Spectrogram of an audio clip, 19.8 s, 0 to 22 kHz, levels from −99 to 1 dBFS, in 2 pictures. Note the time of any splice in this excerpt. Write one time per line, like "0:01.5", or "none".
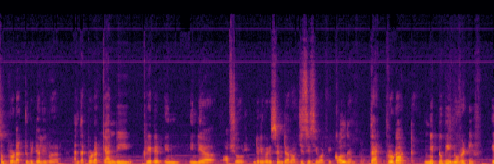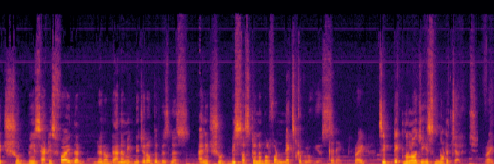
none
